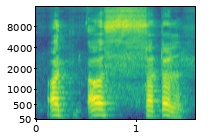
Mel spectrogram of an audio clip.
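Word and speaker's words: subtle: सटल, यहाँ B silent इस word के अंदर।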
